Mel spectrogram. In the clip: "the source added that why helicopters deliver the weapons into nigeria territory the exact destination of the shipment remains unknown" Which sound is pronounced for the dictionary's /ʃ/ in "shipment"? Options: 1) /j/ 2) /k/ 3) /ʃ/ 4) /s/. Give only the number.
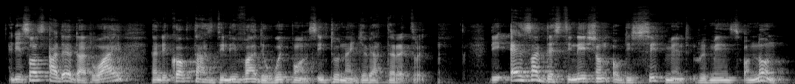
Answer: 4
